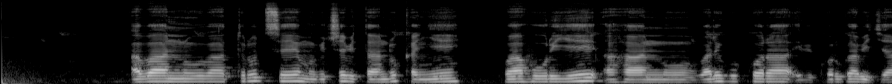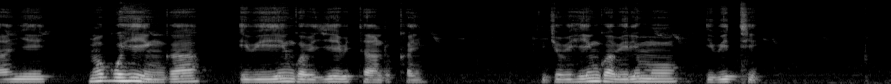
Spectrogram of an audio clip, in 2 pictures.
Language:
Kinyarwanda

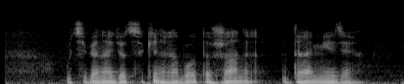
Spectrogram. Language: Russian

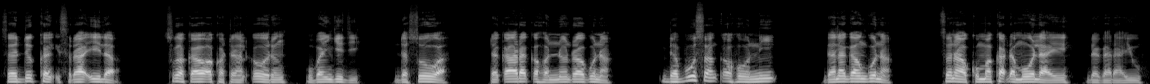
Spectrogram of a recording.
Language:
Hausa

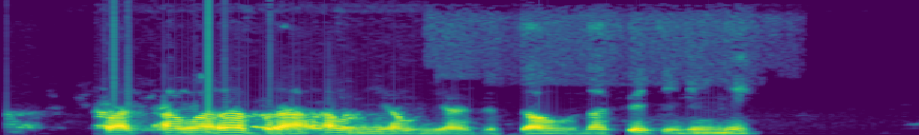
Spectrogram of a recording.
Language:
Wuzlam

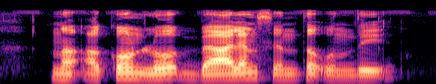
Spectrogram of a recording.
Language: Telugu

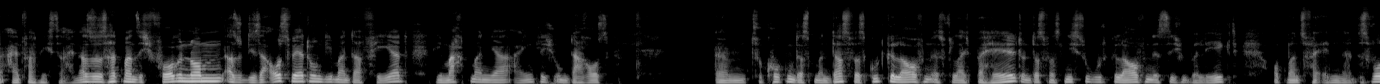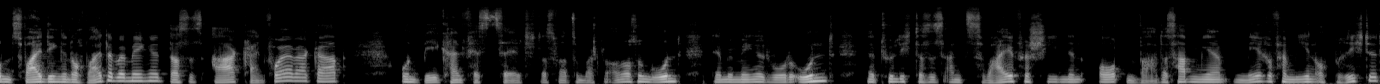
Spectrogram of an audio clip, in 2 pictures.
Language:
German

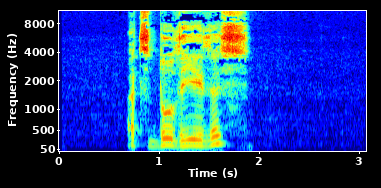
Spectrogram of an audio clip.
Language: Kabyle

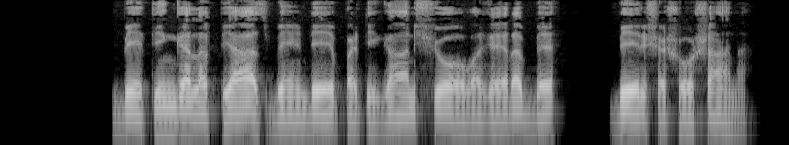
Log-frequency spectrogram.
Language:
Phalura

